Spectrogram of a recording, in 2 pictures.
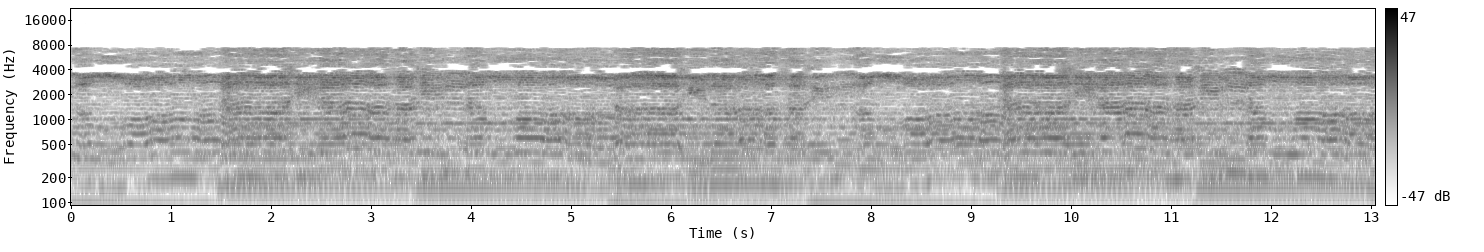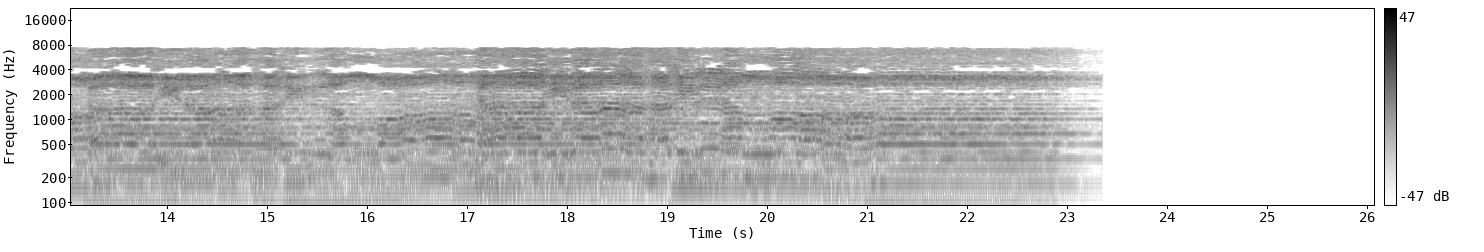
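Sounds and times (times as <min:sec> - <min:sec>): devotional chant music: 0:00.0 - 0:23.4.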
